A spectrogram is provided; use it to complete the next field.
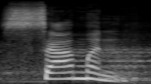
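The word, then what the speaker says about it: salmon: को पता होता है इसमें भी एंड साइलेंट है सैमन इट्स कॉल्ड सैमन लेकिन हम जो है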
